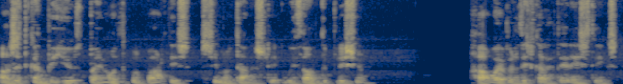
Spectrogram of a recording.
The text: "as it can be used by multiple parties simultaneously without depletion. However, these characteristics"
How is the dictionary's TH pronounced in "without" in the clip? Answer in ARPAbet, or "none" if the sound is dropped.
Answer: TH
